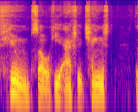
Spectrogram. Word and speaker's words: Hume: Hume his name his his last name was originally spelled h o m e like home but in Scottish is Hume so he actually changed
